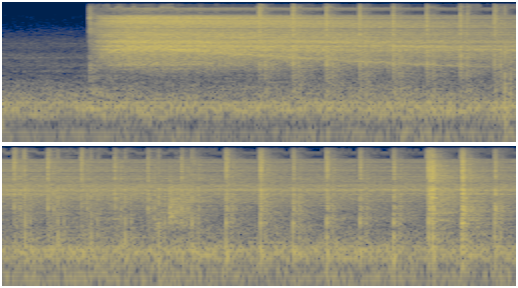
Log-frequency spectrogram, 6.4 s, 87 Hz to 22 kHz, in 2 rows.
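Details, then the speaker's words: TIG arc-start test at 200 amps on 2% lanthanated (blue) tungsten: arc strikes to a steady hiss, then sputters early with irregular ticking, zipping pops and many misfires. "Oh, blue is off and running, but we had some sputters in the beginning there. And we got quite a few misfires."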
